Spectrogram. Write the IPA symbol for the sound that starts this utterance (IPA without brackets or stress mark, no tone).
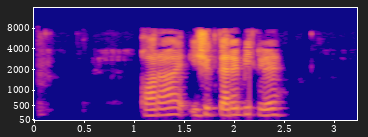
q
